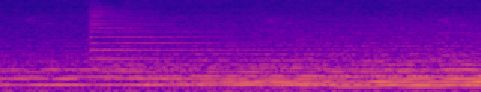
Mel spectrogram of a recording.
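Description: A bell struck once about half a second in, ringing on over soft sustained music.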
